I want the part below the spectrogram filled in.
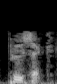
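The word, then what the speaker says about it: Pucek: Well, back in 1991, a fellow by the name of Ron Pusek, P-U-C-E-K, I'm going to pronounce it Pusek,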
